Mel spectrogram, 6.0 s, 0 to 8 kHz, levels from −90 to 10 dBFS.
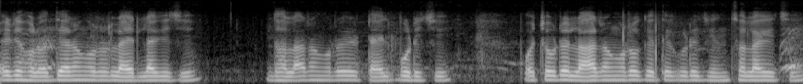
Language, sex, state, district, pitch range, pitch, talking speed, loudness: Odia, male, Odisha, Sambalpur, 140-155 Hz, 150 Hz, 200 wpm, -18 LUFS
